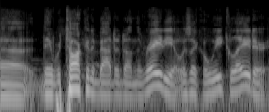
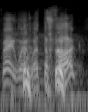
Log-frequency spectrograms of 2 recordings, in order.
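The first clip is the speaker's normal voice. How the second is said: higher, laughing what-the-fuck; startled and half laughing; retelling his own stunned reaction with a laugh; shocked disbelief; 6 semitones higher, 5 dB louder than usual. Retold or imitated. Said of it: "I'm like".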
